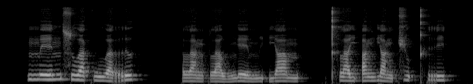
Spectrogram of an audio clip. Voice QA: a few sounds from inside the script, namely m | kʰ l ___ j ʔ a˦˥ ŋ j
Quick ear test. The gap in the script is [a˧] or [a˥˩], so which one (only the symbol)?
a˧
